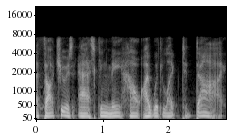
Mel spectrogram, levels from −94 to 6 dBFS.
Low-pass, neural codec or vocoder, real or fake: 7.2 kHz; none; real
